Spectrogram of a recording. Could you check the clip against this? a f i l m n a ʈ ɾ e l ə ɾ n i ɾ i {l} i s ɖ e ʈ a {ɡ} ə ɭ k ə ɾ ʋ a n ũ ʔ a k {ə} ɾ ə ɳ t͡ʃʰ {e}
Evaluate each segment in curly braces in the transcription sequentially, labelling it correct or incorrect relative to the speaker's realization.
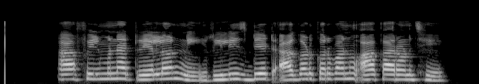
correct, correct, incorrect, correct

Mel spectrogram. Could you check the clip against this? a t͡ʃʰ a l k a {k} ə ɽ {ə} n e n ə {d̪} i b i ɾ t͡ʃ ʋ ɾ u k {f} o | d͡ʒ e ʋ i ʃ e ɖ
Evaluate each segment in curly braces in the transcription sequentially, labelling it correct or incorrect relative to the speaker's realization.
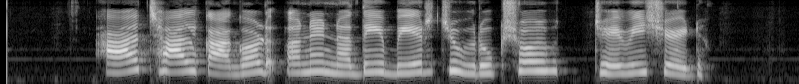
incorrect, correct, correct, incorrect

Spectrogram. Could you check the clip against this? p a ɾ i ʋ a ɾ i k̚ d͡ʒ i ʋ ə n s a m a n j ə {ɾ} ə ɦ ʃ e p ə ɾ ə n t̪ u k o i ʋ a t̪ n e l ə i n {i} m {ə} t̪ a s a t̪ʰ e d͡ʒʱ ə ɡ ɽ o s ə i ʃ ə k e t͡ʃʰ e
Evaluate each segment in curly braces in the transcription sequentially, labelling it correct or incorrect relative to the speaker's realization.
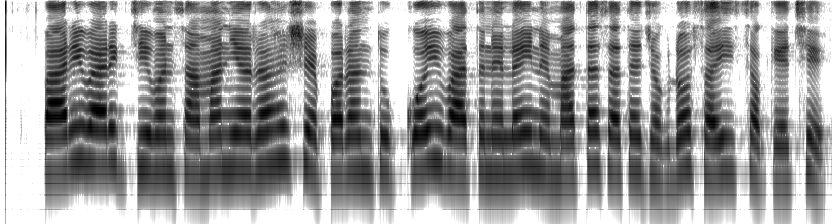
correct, incorrect, incorrect

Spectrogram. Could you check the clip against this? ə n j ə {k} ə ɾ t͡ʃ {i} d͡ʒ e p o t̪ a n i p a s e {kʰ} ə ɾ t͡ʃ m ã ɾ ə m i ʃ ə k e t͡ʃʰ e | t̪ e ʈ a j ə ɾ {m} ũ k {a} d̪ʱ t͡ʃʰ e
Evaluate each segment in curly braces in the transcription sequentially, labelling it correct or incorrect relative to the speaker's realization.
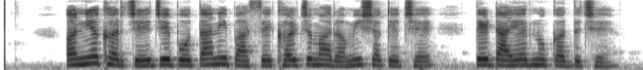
incorrect, incorrect, correct, incorrect, incorrect

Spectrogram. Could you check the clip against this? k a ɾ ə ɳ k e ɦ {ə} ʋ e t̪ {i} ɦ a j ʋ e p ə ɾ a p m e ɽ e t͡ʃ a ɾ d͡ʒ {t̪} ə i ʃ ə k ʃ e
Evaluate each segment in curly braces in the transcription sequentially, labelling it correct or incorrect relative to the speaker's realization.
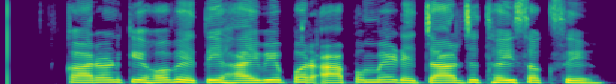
correct, incorrect, incorrect

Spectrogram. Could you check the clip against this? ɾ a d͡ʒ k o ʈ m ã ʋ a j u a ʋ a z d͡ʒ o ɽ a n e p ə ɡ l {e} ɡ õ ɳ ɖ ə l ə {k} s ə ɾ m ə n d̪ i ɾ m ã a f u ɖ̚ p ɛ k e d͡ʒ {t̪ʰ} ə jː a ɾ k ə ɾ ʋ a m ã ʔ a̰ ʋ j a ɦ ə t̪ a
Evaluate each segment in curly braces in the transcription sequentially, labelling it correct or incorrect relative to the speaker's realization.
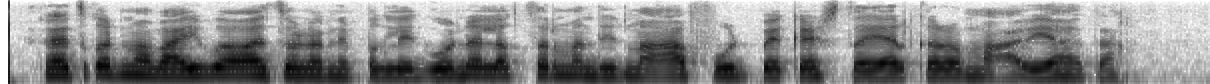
correct, correct, incorrect

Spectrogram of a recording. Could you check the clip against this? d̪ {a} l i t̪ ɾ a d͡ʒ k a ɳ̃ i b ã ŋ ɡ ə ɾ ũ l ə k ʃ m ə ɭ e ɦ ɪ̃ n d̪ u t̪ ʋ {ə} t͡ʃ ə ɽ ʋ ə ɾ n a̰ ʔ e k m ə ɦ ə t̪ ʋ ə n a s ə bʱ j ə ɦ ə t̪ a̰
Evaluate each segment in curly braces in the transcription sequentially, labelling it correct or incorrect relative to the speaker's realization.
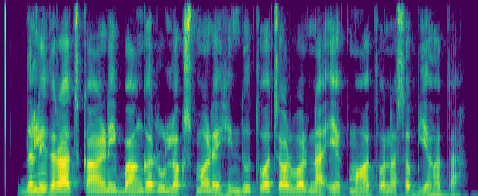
incorrect, correct

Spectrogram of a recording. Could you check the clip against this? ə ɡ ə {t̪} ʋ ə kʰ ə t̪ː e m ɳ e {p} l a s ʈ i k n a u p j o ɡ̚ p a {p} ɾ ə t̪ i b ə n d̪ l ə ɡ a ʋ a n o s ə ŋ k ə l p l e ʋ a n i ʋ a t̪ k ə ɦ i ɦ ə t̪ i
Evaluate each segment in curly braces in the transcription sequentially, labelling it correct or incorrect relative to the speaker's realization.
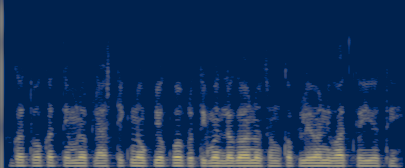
correct, correct, correct

